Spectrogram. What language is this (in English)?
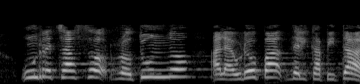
Spanish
